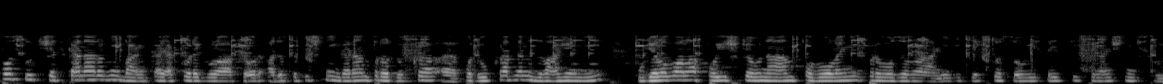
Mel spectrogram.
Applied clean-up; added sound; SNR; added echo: classical method WPE with log-MMSE.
